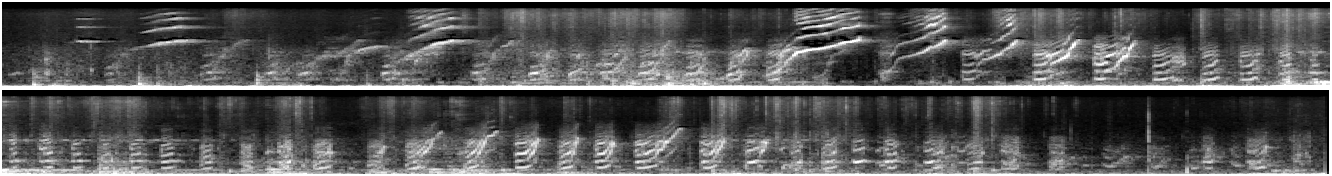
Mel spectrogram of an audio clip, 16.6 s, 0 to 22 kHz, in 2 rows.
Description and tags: Goui-gouis 2
My Guinea pigs...
pigs, guinea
